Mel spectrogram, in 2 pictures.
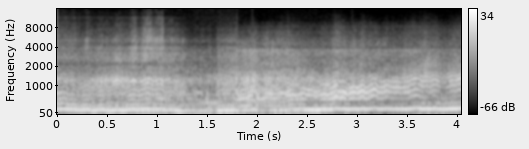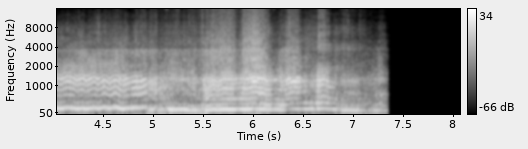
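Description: Off-road race car engine running hard and revving, its pitch wavering up and down with the throttle, then cutting off suddenly near the end.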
